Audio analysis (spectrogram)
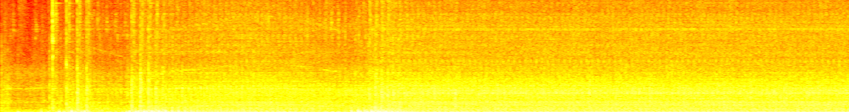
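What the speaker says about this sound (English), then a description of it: "Now we're going to crank the engine." A small gasoline engine on an E-Z-GO golf cart is pulled over a few times, catches with a surge, then settles into a loud, steady running drone close by.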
